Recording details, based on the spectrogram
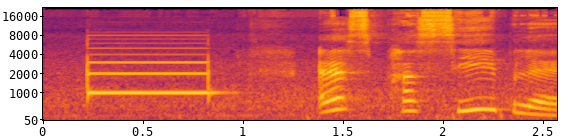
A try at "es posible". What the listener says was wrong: Es posible. Yes, but I want to hear the ble.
